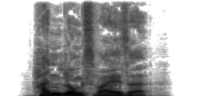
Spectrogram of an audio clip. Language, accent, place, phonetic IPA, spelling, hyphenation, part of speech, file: German, Germany, Berlin, [ˈhandlʊŋsˌvaɪ̯zə], Handlungsweise, Hand‧lungs‧wei‧se, noun, De-Handlungsweise.ogg
- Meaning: course of action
